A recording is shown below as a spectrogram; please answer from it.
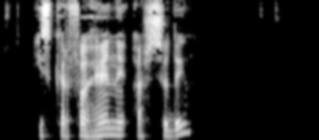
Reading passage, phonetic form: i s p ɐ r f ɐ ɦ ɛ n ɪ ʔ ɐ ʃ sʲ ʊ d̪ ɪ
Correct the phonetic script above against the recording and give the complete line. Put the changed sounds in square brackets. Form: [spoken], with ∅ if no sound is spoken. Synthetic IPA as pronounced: i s [k] ɐ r f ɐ ɦ ɛ n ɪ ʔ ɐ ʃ sʲ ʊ d̪ ɪ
